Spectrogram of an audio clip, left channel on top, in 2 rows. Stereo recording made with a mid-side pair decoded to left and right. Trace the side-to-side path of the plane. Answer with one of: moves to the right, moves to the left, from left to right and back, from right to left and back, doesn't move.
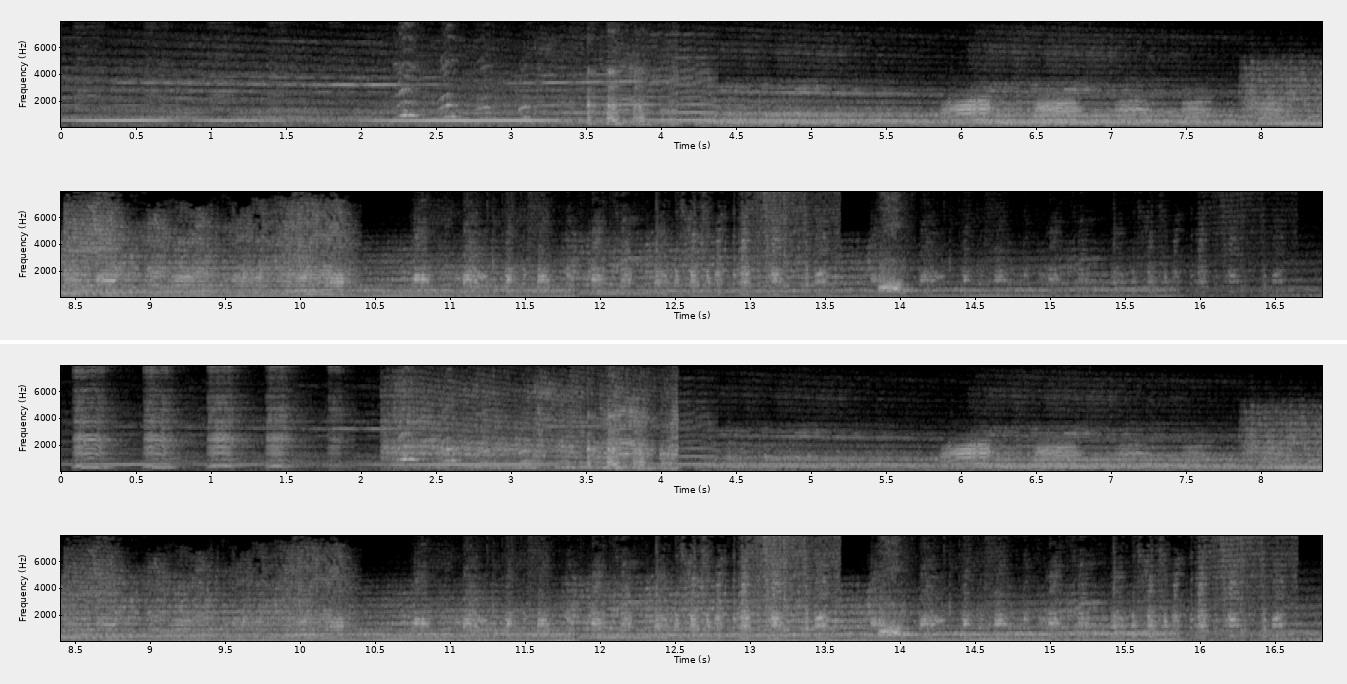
moves to the right.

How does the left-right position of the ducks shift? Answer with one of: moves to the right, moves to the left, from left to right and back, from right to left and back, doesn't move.
from right to left and back.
